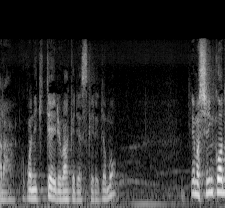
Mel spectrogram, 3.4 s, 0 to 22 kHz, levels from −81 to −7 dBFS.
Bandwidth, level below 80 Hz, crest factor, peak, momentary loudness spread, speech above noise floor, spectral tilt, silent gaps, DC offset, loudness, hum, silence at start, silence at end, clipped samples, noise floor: 11.5 kHz; -52 dBFS; 18 dB; -4 dBFS; 15 LU; 25 dB; -4 dB/octave; none; under 0.1%; -23 LUFS; none; 0 s; 0 s; under 0.1%; -47 dBFS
